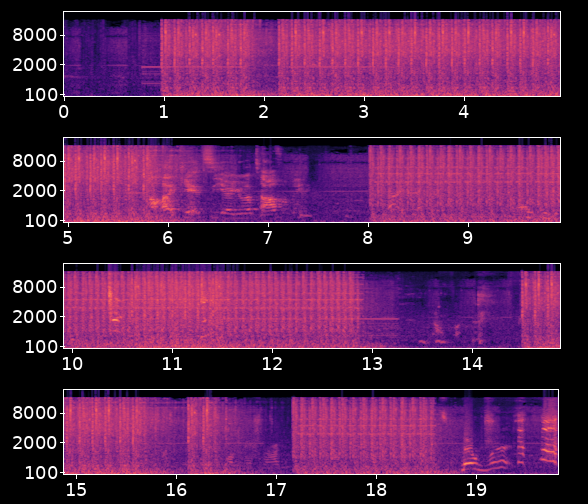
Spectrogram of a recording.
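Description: Heavy gunfire roars in loud bursts.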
